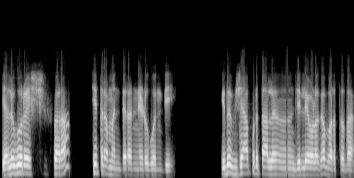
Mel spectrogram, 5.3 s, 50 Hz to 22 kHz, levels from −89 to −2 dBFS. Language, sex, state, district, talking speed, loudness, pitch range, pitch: Kannada, male, Karnataka, Bijapur, 100 wpm, -16 LUFS, 130-160 Hz, 140 Hz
